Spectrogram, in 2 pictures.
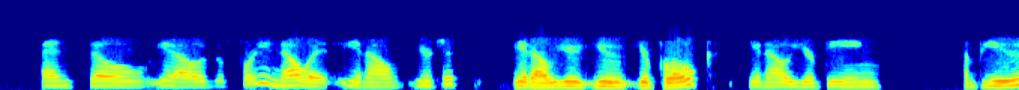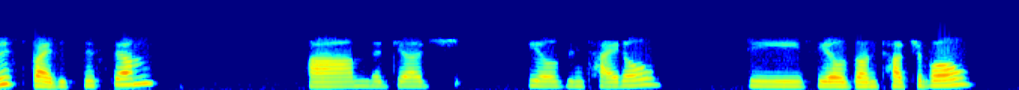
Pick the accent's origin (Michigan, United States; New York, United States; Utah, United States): New York, United States; Rockland; It did. I grew up in Rockland.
